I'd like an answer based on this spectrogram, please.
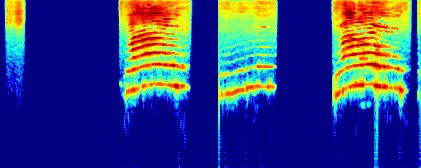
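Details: Cat meowing while calling another cat, giving three meows: a bright, drawn-out first, a shorter, lower, rising middle one, then another long bright meow, with clean silence around them.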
